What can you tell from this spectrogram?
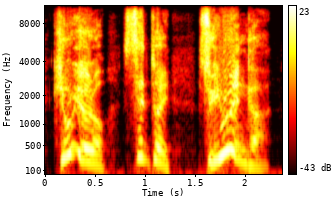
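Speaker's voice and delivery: Japanese pronunciation. Acted. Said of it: "You do that so well".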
